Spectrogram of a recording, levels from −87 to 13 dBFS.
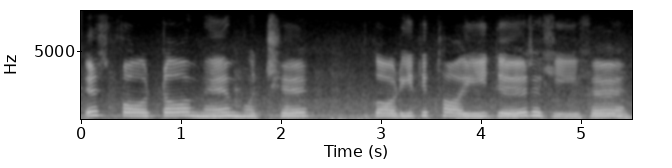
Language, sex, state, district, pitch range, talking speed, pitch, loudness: Hindi, female, Madhya Pradesh, Katni, 235-270 Hz, 100 wpm, 250 Hz, -12 LUFS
